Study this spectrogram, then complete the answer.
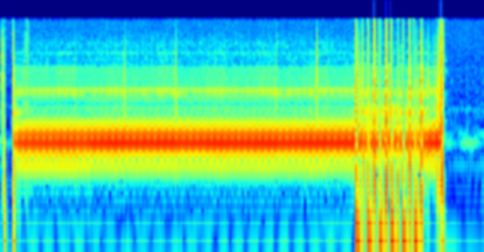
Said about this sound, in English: This is a very similar sound. This is what the selectors in the Trinity step sound like when they're waiting for a digit. The reason we hear this sound is because the selector is waiting for us to dial a digit,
